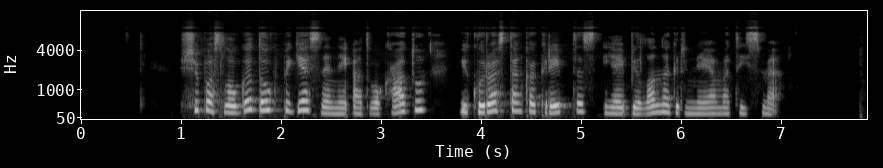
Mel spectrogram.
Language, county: Lithuanian, Vilnius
